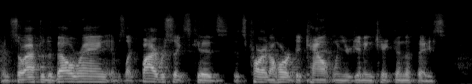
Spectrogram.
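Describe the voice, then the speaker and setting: Against a quiet background, a voice with a slight Southern US accent shows ordinary pitch variation. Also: man. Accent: slight Southern country twang. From US South, Jacksonville, Florida. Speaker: martial arts instructor and online creator. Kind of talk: interview, casual chat.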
